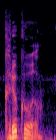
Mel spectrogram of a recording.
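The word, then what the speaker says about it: Krokhol: Event of our 3-week break south of Oslo, Norway, the number one disc golf course in the world, Krokol, as it's pronounced correctly. – That's how you say it? – Krokol. Yes. – You take both the O's and just switch them to U's.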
